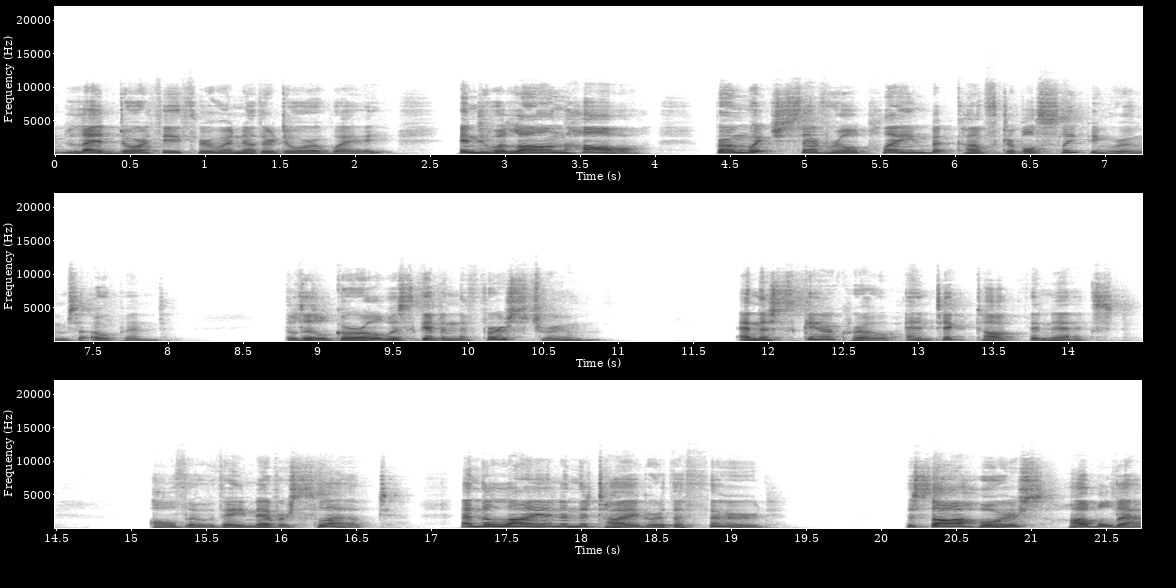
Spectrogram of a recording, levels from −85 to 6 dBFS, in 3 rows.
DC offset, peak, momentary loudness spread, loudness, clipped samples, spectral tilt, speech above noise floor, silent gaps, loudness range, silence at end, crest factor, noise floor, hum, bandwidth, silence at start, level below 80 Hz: under 0.1%; -2 dBFS; 14 LU; -21 LUFS; under 0.1%; -5 dB/octave; 64 dB; 8.67-8.77 s, 14.99-15.12 s, 20.11-20.15 s; 6 LU; 0 s; 18 dB; -84 dBFS; none; 11 kHz; 0 s; -64 dBFS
